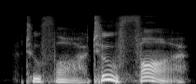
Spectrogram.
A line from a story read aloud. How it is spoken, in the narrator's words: exclaimed the goodman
